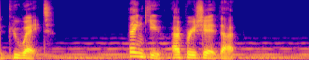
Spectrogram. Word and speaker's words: Kuwait: It's pronounced like wait. Ah, it's a Kuwait.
